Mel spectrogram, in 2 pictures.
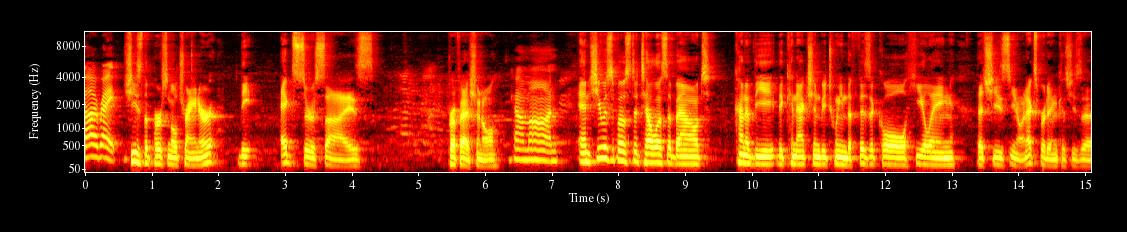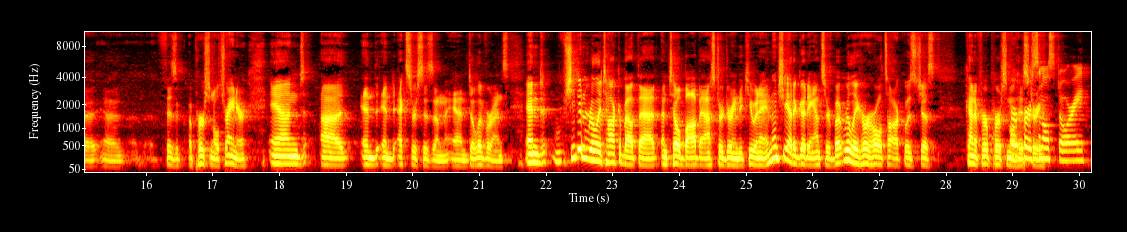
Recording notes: They tell a live audience in Dallas, Texas.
